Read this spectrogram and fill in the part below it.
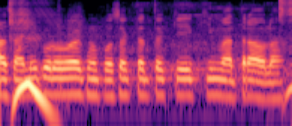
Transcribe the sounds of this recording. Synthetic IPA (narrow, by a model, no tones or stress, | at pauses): əsanikoɽoʋəkməposək̚t̪at̪ːəkekimat̪ɾaːʋla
